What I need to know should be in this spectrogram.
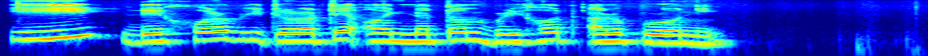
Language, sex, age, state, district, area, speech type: Assamese, female, 30-45, Assam, Golaghat, rural, read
